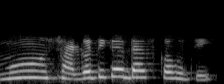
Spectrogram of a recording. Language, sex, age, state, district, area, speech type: Odia, female, 18-30, Odisha, Bhadrak, rural, conversation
